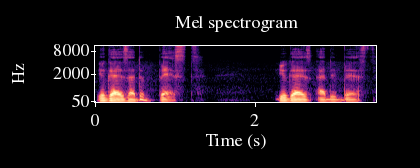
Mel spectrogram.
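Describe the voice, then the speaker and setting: A man's voice: low voice, steady tone, unhurried, mellow, slightly rough, no room sound. A young Nigerian man hosting a casual livestream, reading viewer comments and chatting with restarts and repeats. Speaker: livestream host.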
